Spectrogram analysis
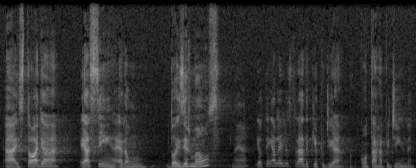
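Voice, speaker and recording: A woman's voice: mid-range voice, fairly bright tone, long reverb tail. An older woman training Sunday school teachers, telling stories and checking in with her listeners often. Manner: chatty, keeps adding "né?" tags. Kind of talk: teaching a training class with storytelling.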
